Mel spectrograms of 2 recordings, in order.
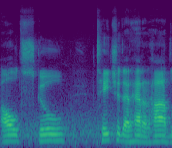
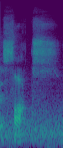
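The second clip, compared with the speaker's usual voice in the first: Kiwi vowel turning "six" into "sucks"; mock Kiwi "sucks" for six; New Zealand accent; 6 dB quieter than usual. Shown as a demonstration. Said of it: "they'll say sucks".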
